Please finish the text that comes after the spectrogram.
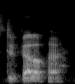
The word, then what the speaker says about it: developer: The stressed syllable here, guys. Developer.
